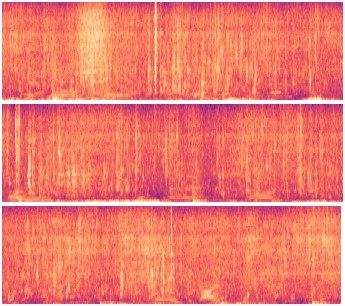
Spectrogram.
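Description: Canoeists' voices talking across the water in short, unclear snatches, over low rumbling surges of wind and water against a microphone at the waterline, strongest in the middle of the stretch.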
